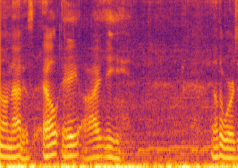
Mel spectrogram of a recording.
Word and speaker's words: Laie: explore my hometown of laie and the spelling on that is l-a-i-e in other words every vowel is pronounced which is fairly typical in the hawaiian language our town of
